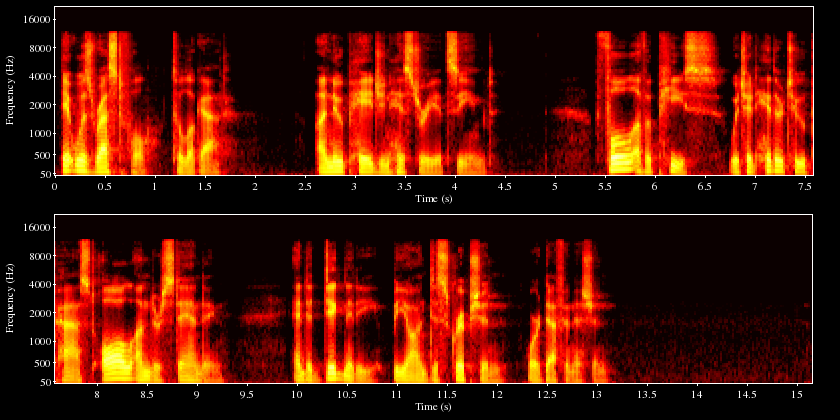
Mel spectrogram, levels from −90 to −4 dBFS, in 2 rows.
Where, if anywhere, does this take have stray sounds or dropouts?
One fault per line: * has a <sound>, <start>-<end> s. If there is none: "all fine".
all fine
